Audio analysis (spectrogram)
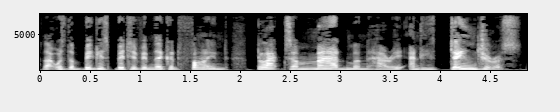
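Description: A man voicing a blunt, excitable teenage boy, a worried loyal friend in a novel, speaking sharply. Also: medium pitch, fairly quick, husky, no room sound, lo-fi sound, pitched above the performer's own voice, exaggerated voice. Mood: furious. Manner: sharp, exclamatory.

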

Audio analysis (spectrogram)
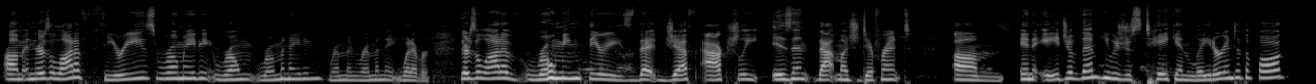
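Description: A woman's voice: a little high, normal speed. A woman hosting a casual discussion, speaking in a loose, conversational way with plenty of hedging. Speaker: host of a game lore discussion.

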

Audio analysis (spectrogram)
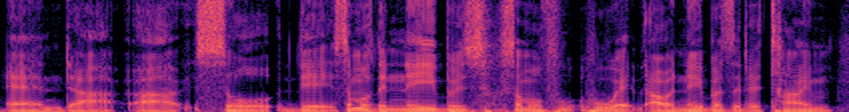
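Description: A low-pitched young man from Rwanda speaks as a podcast guest. He is soft-spoken and halting, often restarting his sentences. The sound is close and dry. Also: steady tone, dry recording. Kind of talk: personal story in a podcast interview.

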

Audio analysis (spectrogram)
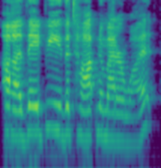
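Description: Bright-voiced young woman hosting a podcast. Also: on the high side, moderate pace. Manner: chatty, self-mocking, upbeat. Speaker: podcast host. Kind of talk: casual sports podcast chat.

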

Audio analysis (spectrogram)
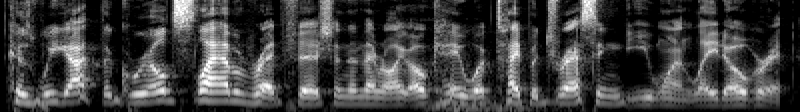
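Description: A man co-hosting a podcast in casual chat, swearing often and chiming in quickly. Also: fairly high pitch. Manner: profane, chatty, quick agreeing interjections. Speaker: podcast co-host.

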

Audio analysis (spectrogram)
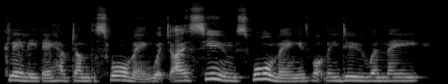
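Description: A British woman co-hosting a relaxed chat podcast, giggly and self-mocking as she tells things in an animated way. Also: fairly low pitch, normal speed. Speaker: podcast co-host. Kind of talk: relaxed chat about a radio drama.

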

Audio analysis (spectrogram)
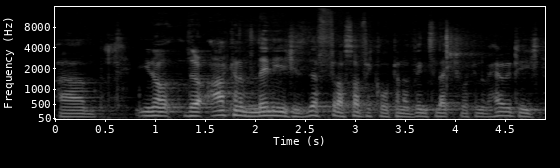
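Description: A man speaking as an academic panelist, measured and hesitant, with frequent "kind of" and restarts. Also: medium pitch, steady tone, muffled recording. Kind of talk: panel discussion. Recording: echoey hall.

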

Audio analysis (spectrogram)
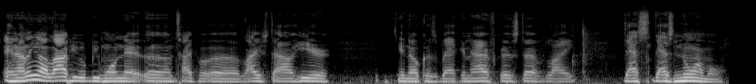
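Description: Male interview host, American accent. Relaxed street-slang phrasing, pitched a bit high, recorded dry. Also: fairly quick, no room sound. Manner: informal, slangy, conversational. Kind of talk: casual interview.

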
